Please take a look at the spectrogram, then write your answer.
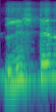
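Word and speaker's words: listen: से करें तो देखिए यहां पर हर जगह ना टी क्या है साइलेंट है देखिए रूल क्या है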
